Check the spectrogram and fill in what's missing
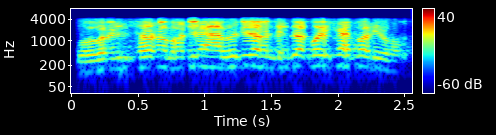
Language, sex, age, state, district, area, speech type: Odia, male, 60+, Odisha, Angul, rural, conversation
